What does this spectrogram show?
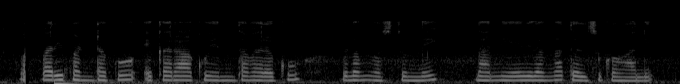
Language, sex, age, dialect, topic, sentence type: Telugu, female, 25-30, Telangana, agriculture, question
